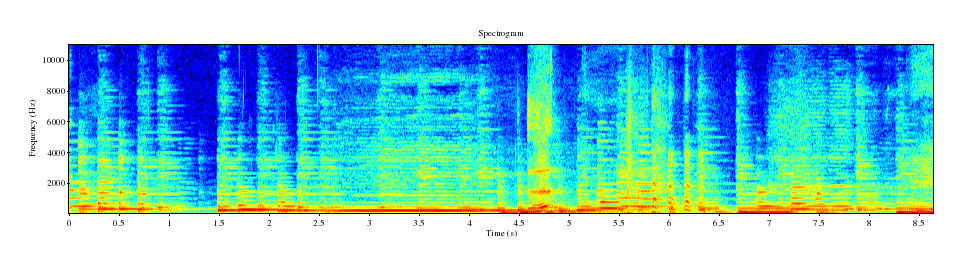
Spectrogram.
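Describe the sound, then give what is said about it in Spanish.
A fan-made song by a musician plays back loudly and continuously, with a sung melody of sustained, wavering notes over a dense, busy backing that swells and shifts for several seconds. “¿Cómo era la canción?”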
